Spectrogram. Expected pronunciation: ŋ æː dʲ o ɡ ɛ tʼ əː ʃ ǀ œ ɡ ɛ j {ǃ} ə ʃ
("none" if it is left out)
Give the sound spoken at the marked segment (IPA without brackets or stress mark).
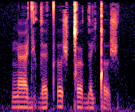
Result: ǃ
